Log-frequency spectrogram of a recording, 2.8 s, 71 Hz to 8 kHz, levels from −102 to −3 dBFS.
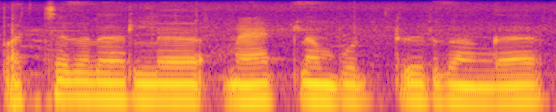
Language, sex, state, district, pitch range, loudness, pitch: Tamil, male, Tamil Nadu, Kanyakumari, 115-120 Hz, -16 LUFS, 115 Hz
